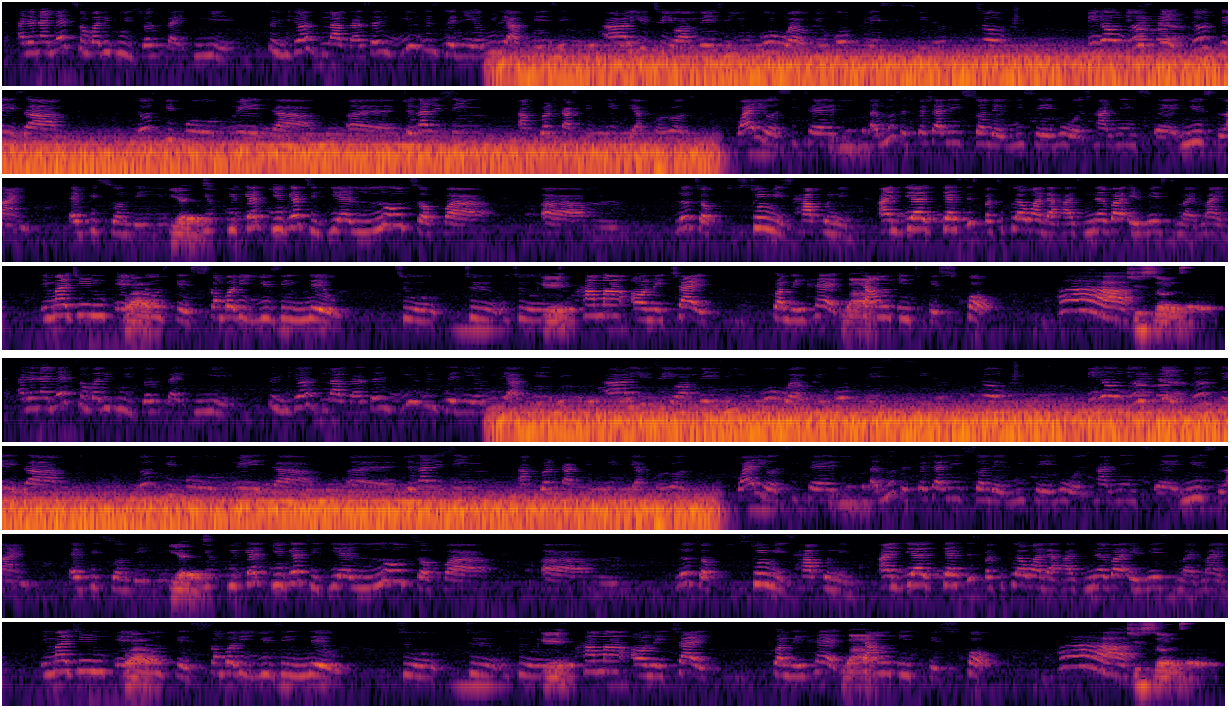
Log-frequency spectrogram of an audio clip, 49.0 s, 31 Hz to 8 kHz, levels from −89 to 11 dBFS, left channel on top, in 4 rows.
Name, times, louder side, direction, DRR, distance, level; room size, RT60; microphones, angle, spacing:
voice 1, 0.0-2.2 2.7-4.2 4.4-5.4 6.0-8.7 9.2-9.4 9.8-10.0 10.9-12.9 13.6-15.4 15.7-17.0 17.4-18.0 18.3-19.1 19.6-20.0 20.3-20.6 20.9-23.5 23.8-24.7 25.2-25.3 25.6-26.0 26.5-29.3 29.9-30.3 31.3-31.6 32.0-32.9 33.3-34.2 34.6-36.7 37.2-40.1 40.8-41.1 41.4-41.7 41.9-43.8 44.5-46.1 46.4-46.6 47.3-48.1, left 3 dB, 35° left, 0.6 m, -40 dB
sound 1, 4.8-19.4, right 2 dB, 45° right, 0.5 m, -24 dB
voice 2, 20.6-20.9 26.2-26.6 38.0-38.3 42.2-42.5 45.2-45.5 48.0-48.8, equal, 5° right, 2.1 m, -36 dB
11.0 x 9.0 x 2.5 m
head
